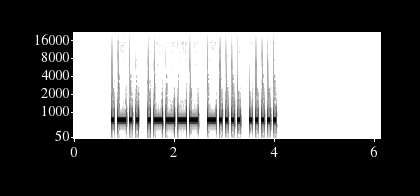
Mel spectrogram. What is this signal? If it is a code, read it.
Morse code, heard as a keyed tone, about 20 wpm, 700 Hz. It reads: L165
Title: Four Letter-Number Combinations - 20wpm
